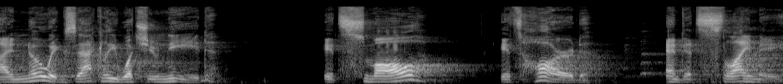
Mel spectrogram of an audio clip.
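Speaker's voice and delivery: unusually deep, slow, unhurried voice. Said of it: "she had an unusually deep voice".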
